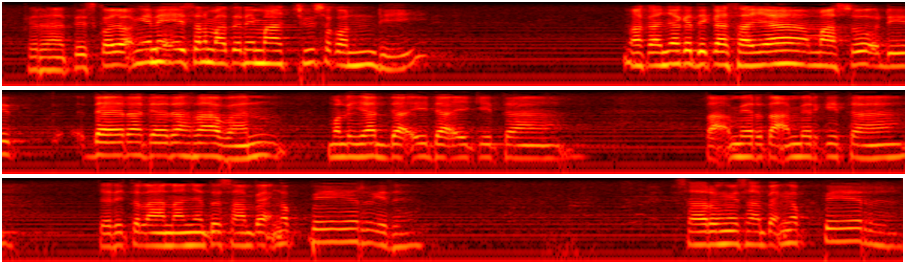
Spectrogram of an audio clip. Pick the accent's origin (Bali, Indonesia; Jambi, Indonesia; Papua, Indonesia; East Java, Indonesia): Bali, Indonesia; Tabanan; born there; Saya lahir di Tabanan, Bali. Alhamdulillah akhirnya diajak hijrah ke Jawa Timur.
